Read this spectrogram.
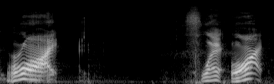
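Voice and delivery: mock South African accent, lightly done; hammed-up South African accent ordering coffee; lightly put-on South African accent. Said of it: "That's my South African".

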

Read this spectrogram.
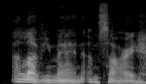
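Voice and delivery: ordinary talk, nothing marked

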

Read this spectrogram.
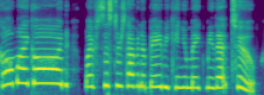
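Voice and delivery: high, loud, excited friend's plea; gushing friend. Retold or imitated. Friend begging her to sew a baby item, squealing high. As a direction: squeal like a thrilled friend asking a favor.

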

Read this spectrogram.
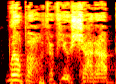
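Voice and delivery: loud stage whisper; a whisper that comes out loud; mock whisper. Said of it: "Billy whispered".

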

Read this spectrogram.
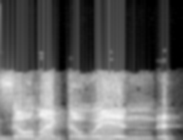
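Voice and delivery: high, slow, laughing grand delivery; dramatic movie quote. Pretend. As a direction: ham up the line through laughter. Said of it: "stealing from Three Amigos".

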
